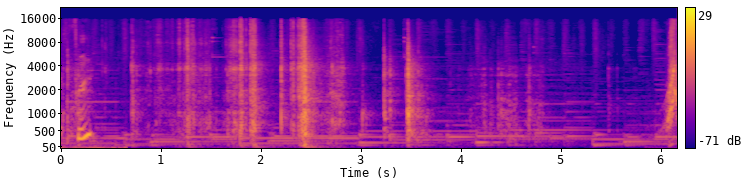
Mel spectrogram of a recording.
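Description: Velcro tearing and plastic clicking as a velcro-joined plastic toy fruit is cut apart with a plastic toy knife on a plastic cutting board. Short crackly rips and clicks bunch up from about one second in to past three seconds in, over steady background music.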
